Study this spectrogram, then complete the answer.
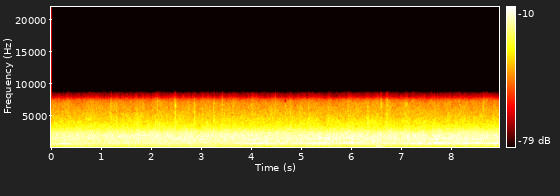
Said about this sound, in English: Republicans did stand up and applaud Macron, but they were a little bit uncomfortable, as you might expect on something like that.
